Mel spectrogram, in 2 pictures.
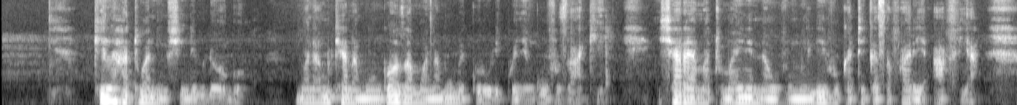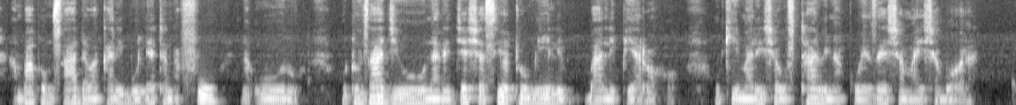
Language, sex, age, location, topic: Swahili, male, 18-24, Kisumu, health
